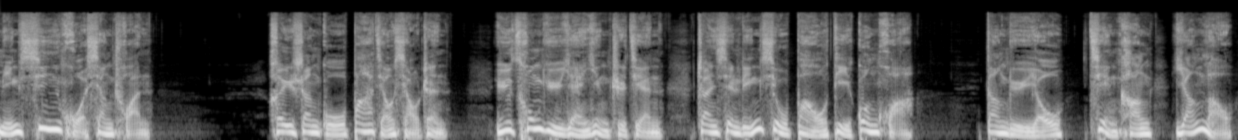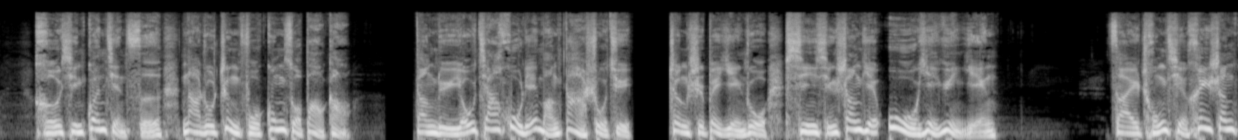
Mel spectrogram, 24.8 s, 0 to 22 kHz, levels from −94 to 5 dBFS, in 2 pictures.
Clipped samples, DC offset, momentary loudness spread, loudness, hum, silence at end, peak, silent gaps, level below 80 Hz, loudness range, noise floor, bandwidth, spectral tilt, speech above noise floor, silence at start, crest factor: under 0.1%; under 0.1%; 7 LU; -12 LUFS; none; 0 s; 0 dBFS; 16.23-16.50 s, 18.71-19.07 s; -34 dBFS; 2 LU; -69 dBFS; 16 kHz; -5 dB/octave; 58 dB; 0 s; 12 dB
